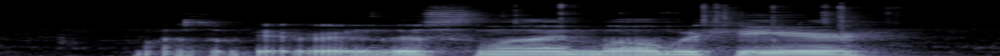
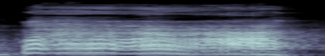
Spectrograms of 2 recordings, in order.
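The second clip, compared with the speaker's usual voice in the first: very high, loud cry mimicking a person; imitated human yell; 11 dB louder than usual. Streamer mimicking a person heard in the distance, high yell. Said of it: "sounded like a person going".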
